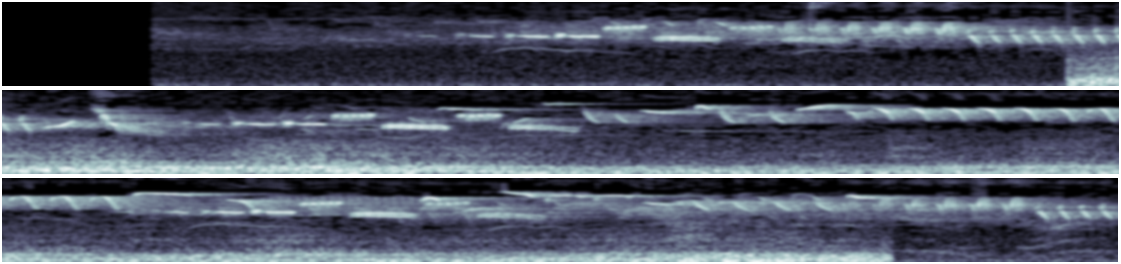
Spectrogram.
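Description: Several birds singing, with many quick trills and chirps overlapping. About three seconds in a steady low rushing noise joins underneath and stops abruptly shortly before the end.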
